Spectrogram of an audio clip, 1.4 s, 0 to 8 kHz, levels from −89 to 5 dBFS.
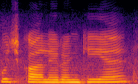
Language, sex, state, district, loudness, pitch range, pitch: Hindi, female, Uttar Pradesh, Shamli, -15 LUFS, 225-260 Hz, 240 Hz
